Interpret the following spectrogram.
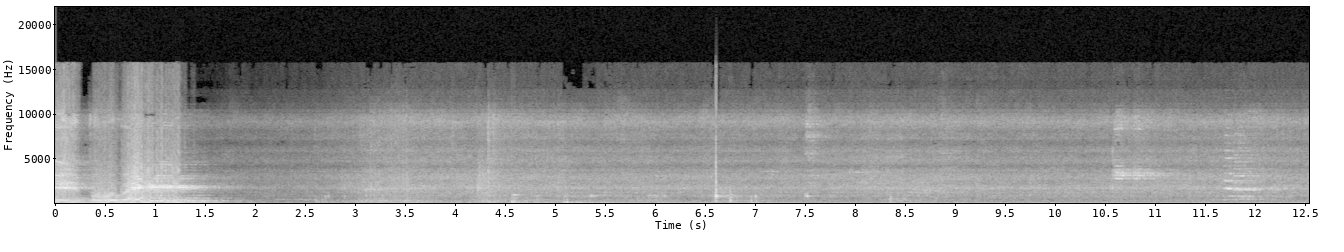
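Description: A chanted voice ends about a second and a half in. After it comes a steady low rumble with a few knocks and sharp clicks as a stand-mounted microphone is handled and adjusted.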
